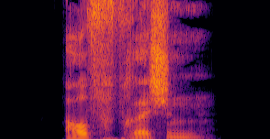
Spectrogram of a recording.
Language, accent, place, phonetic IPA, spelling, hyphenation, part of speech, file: German, Germany, Berlin, [ˈʔaʊ̯fˌfʁɪʃn̩], auffrischen, auf‧fri‧schen, verb, De-auffrischen.ogg
- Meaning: to refresh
